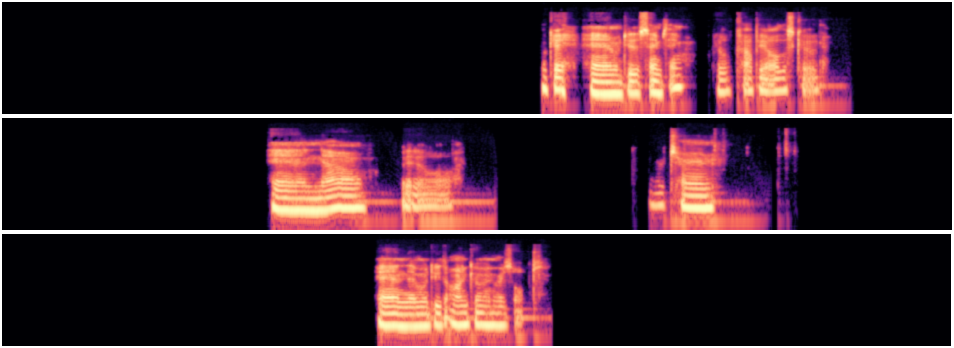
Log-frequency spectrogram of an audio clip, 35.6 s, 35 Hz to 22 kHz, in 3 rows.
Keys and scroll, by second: 3.7 Return, 4.3 alt+Return, 5.4 alt+super+l, 12.1 super+c, 13.7 super+v, 22.9 Return, 24.5 ctrl+alt+shift+r, 34.1 Tab, 34.8 Return, 35.5 alt+Return.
